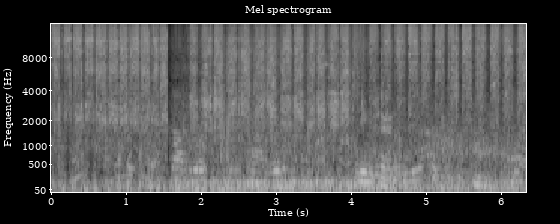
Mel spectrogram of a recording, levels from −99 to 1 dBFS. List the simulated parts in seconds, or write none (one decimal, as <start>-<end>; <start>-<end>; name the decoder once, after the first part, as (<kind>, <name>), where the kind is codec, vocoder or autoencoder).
none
